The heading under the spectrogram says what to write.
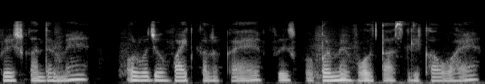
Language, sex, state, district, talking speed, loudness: Hindi, female, Arunachal Pradesh, Papum Pare, 220 wpm, -20 LUFS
